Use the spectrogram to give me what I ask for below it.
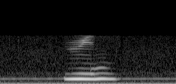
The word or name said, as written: yun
